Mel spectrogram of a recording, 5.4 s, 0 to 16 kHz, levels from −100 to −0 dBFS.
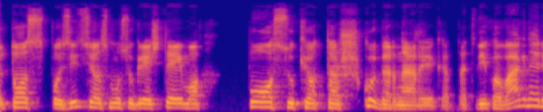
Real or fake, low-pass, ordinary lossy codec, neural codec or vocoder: real; 14.4 kHz; AAC, 96 kbps; none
